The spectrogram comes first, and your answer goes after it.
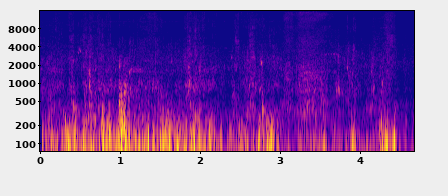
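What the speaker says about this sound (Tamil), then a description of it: "அலை சத்தம் உங்களுக்கு நல்லாவே கேட்கணும் நினைக்கிறேன்." Small waves lapping on the open water of Chembarambakkam lake near Chennai, a steady low washing rumble with gusts of wind buffeting the microphone, no voices.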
